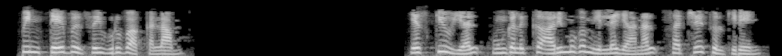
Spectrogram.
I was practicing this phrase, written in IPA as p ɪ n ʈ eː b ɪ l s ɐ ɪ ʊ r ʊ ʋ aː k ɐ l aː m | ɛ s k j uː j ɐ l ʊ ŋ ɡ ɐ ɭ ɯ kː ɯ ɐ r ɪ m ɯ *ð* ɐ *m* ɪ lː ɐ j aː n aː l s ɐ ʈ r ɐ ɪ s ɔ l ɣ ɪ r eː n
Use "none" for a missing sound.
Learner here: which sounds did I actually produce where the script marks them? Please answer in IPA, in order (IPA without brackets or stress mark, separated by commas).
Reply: ɣ, m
